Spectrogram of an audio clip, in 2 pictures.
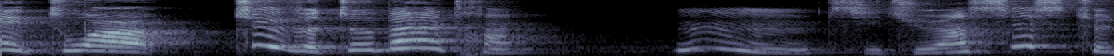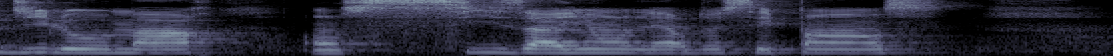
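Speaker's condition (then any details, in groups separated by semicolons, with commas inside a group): No condition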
